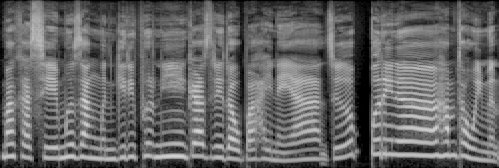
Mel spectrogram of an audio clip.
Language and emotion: Bodo, disgusted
